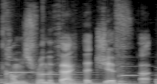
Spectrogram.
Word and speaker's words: GIF: how to say it is it a hard g as in gift or a soft g as in jin few words in the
